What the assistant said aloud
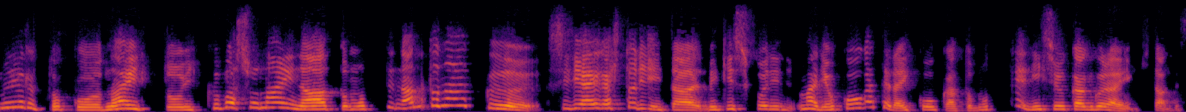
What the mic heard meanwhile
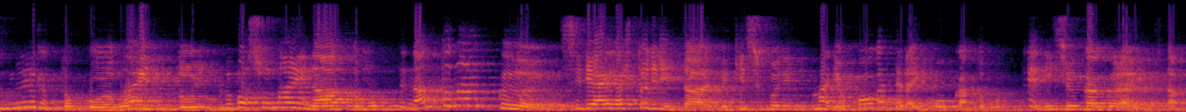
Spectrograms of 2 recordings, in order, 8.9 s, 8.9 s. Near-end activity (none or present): none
